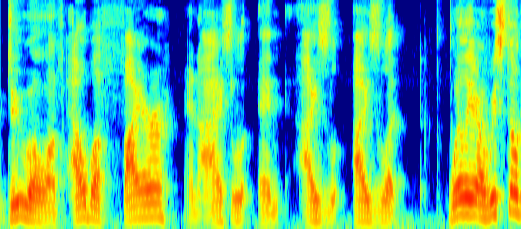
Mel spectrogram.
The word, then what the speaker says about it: Isla: Somebody told me it's Isla. Isla. Dust. What is it? Is it Isla? It's Isla Dawn. That's the silent. Yeah, I think it's Isla. The S is okay. The S is silent.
